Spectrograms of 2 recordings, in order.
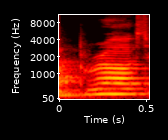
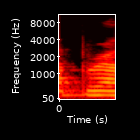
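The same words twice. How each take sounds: First: Said in the usual way. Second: "br" dropped to a soft low tone; lowered tone. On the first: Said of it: "xuống giọng là br". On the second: Shown as a demonstration. Teacher breaking down celebrity, lowered tone on "br". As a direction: let "br" fall in pitch. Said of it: "xuống giọng".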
